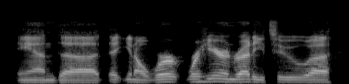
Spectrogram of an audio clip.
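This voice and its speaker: A man at a medium pitch with a Minnesotan accent and a bright, sharp tone, in a dry, close sound with no echo against a quiet background. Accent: Minnesotan, rounded O's. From Minnesota, Twin Cities suburb. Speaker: safety products sales director. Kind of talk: interview. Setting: video call.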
